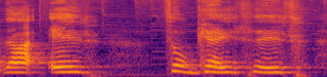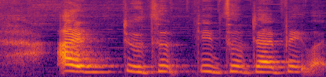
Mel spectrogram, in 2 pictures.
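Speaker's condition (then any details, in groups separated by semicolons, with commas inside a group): Cerebral palsy; speech impediment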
